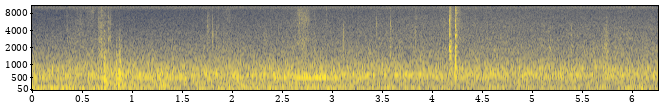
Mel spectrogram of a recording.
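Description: A few light clicks and taps from the headlight retaining clips and housing being handled and swapped, the sharpest a little past the middle, over a steady low background hum.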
